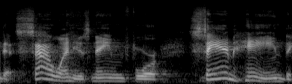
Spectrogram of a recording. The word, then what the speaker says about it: Samhain: It's pronounced Samhain because in Irish, MH is a W sound.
